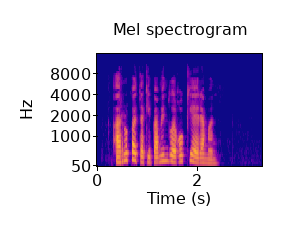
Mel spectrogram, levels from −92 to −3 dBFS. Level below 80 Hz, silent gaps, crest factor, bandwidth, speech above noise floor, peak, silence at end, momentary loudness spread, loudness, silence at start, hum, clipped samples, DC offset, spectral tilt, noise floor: -78 dBFS; none; 24 dB; 9.8 kHz; 54 dB; -4 dBFS; 0.9 s; 12 LU; -26 LUFS; 0.35 s; none; under 0.1%; under 0.1%; -6.5 dB/octave; -80 dBFS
